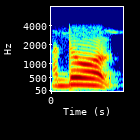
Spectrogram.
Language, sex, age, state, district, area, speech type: Manipuri, female, 30-45, Manipur, Imphal East, rural, conversation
